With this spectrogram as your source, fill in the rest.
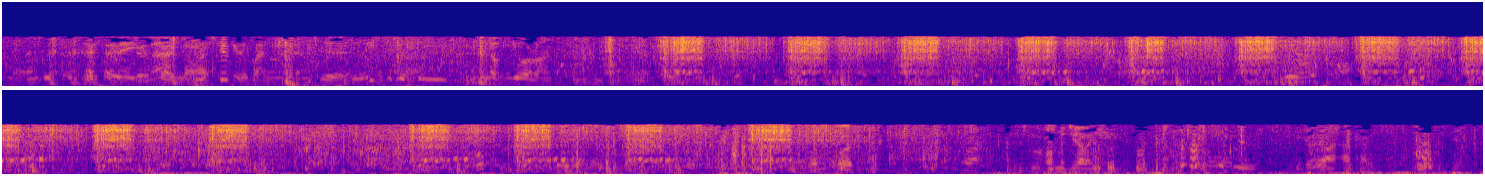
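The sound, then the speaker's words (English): A boat engine runs steadily on the water, a continuous rumble with rhythmic surges and wash, while muffled voices murmur underneath. “How do you find the boat?”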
